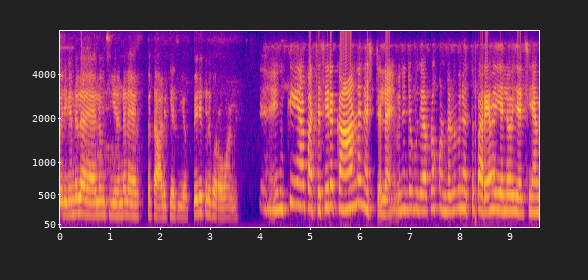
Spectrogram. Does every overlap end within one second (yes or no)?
yes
